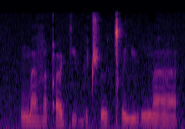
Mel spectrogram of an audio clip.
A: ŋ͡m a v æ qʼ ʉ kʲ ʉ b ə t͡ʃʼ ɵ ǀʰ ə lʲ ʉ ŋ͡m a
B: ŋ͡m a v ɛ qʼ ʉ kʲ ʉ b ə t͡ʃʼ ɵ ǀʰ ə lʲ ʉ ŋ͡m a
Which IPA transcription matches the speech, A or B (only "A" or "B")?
B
